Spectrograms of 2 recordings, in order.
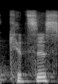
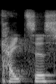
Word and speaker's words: Kitsis: Dating all the way back to our first episode where people learned it was Michael Kitsis, not Kitesis or Kitesees. It is not Chris Gibbers Pierce or Gibbers Pierce.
